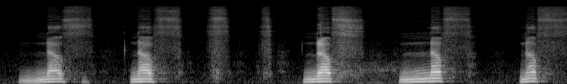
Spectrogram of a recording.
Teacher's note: khi mà mình bật hơi ra có cái cảm giác giống như là chữ V nó ra, chứ không phải là chữ F nữa các bạn. Chứ không phải là âm F nó ra, mà âm V, nơf, nơf.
